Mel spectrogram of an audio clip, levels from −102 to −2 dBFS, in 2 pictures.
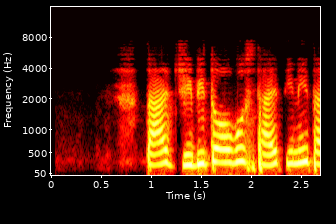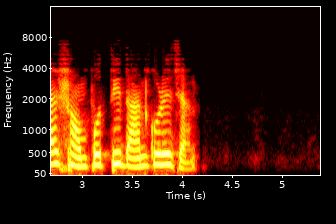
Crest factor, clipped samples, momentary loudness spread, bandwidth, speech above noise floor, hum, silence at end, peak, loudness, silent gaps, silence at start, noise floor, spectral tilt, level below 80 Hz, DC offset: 14 dB; under 0.1%; 5 LU; 4.2 kHz; 71 dB; none; 1.25 s; -2 dBFS; -13 LUFS; none; 0.95 s; -83 dBFS; -10 dB/octave; -54 dBFS; under 0.1%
